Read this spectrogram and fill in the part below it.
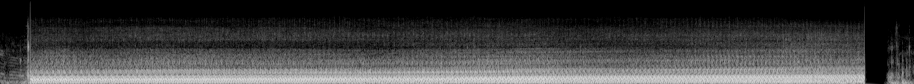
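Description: Car engine droning steadily from inside while driving, a loud continuous low hum with a slight rise in pitch, cutting off abruptly near the end.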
